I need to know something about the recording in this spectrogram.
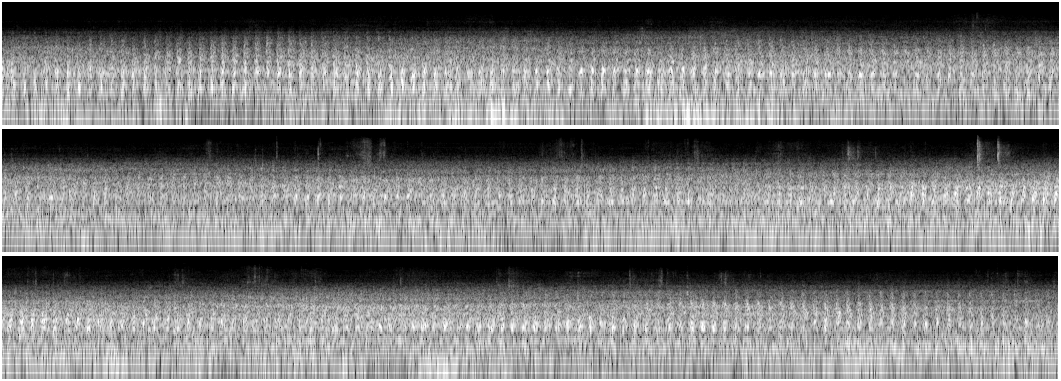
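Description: A helicopter's rotor thuds and its engine roars nearby.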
